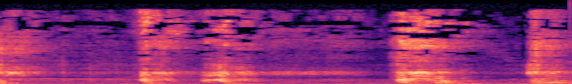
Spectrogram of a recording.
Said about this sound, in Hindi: आप इस खांसी का इलाज क्यों नहीं कर लेते?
